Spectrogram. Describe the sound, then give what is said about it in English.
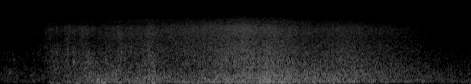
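A broad, hissing wash of surf as a wave swells and breaks onto a sandy shore, rising to a peak midway and slowly receding, with a steady rush of wind underneath and no voices. “You can hear the waves crashing themselves to the shore.”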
